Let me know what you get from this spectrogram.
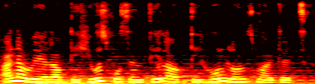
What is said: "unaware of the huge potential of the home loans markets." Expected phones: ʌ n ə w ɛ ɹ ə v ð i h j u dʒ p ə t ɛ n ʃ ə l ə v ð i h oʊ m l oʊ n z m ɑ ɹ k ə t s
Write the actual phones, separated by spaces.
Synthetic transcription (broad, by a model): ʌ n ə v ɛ ɹ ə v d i h j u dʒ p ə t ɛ n s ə l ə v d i h oʊ m l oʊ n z m ɑ ɹ k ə t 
